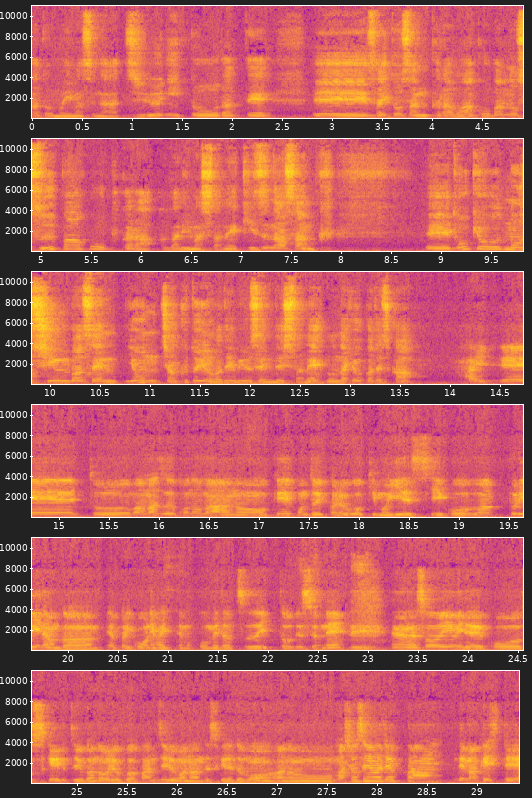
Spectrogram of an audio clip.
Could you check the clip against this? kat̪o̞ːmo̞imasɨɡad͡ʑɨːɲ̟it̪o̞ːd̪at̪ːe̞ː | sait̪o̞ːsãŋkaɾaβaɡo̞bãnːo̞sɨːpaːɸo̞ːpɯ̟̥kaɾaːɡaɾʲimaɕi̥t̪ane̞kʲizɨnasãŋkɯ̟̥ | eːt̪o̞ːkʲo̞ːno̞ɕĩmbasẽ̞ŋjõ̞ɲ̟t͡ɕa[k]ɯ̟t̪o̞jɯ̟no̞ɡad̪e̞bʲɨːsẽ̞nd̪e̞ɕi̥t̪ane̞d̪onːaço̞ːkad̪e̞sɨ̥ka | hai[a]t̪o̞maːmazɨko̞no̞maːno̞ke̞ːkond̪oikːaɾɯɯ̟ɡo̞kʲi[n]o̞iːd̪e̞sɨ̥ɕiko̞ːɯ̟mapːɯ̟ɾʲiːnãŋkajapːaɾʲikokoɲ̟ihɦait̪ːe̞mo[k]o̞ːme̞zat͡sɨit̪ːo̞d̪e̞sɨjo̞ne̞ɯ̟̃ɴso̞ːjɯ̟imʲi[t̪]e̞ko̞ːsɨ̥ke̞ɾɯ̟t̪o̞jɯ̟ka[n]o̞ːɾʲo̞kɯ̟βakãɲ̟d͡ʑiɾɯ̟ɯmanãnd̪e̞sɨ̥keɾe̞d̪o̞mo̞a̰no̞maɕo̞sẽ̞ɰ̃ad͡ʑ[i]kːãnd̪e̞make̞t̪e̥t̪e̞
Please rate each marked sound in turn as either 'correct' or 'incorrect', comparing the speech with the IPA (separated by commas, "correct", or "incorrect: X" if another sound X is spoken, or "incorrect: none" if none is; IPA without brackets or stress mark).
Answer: correct, incorrect: e, incorrect: m, correct, incorrect: d̪, correct, incorrect: a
